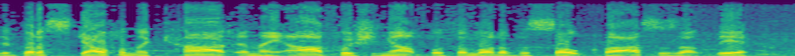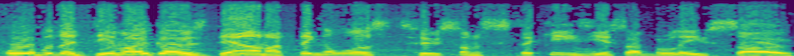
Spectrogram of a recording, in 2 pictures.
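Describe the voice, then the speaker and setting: A man speaks at a moderate pace, his pitch swinging very widely. Noticeable background noise sits behind him. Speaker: game commentator. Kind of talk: live commentary. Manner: halting, many fillers.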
